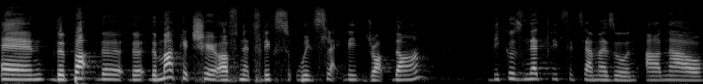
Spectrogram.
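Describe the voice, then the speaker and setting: A woman with a French accent, fairly high-pitched, at a fairly slow pace with fairly even intonation. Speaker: industry presenter at a film summit. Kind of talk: conference presentation.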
